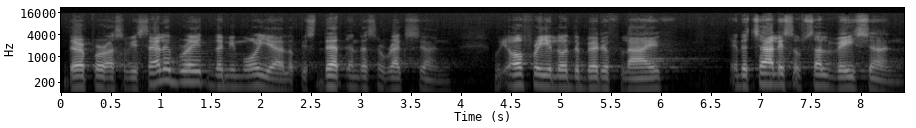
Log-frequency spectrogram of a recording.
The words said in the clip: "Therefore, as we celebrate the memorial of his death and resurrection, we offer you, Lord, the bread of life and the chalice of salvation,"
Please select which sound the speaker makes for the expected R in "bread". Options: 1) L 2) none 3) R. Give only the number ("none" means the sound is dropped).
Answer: 2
